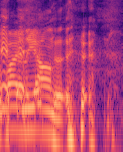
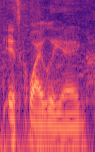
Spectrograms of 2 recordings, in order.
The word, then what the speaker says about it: Kuai Liang: No, Kuai Liang. Chill out. It's Liang. It's Kuai Liang.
